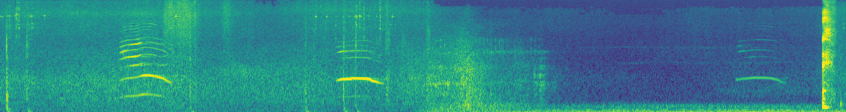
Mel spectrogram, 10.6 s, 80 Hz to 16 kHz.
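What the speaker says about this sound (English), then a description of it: "Oh, it was a peacock. I was like, I feel like I heard a cat when I spawned in." A peacock in the game The Witcher 3 gives three cat-like, meowing calls spread apart, fairly close, with a low rumbling ambience building underneath in the second half.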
